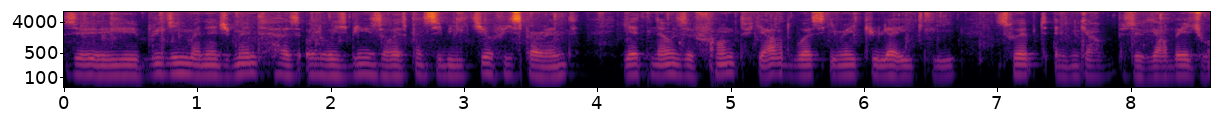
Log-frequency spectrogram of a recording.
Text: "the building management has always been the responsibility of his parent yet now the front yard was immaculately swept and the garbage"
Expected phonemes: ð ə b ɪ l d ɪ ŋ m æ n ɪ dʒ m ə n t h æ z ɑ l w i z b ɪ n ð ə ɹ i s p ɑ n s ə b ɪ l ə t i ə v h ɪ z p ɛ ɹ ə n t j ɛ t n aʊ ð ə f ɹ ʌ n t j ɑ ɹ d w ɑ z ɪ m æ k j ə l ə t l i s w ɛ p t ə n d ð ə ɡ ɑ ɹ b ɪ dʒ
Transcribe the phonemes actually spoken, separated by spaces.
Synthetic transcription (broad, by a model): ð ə b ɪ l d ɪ ŋ m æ n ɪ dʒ m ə n t h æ z ɑ l w i z b ɪ n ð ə ɹ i s p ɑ n s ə b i l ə t i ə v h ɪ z p ɛ ɹ ə n t j ɛ t n aʊ ð ə f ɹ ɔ n t j ɑ ɹ d w ɑ z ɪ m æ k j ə l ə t l i s w ɛ p t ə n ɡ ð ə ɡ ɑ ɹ b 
